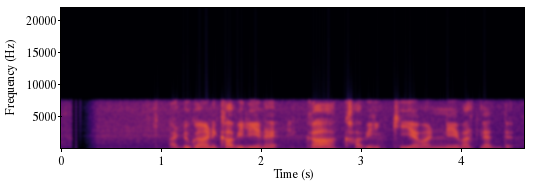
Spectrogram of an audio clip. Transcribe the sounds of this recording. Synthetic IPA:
ɐɖuɡaːnikaʋilijenəekaːkʰaʋikijɐʋanːeːʋat̪næd̪ːə

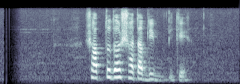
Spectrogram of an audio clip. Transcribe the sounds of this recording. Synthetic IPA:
ʃɔp̚t̪od̪ɔɾʃat̪ab̚d̪ibd̪ike

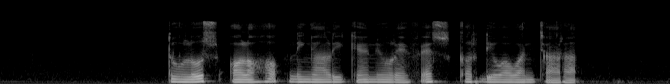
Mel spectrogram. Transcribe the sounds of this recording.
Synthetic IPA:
t̪ulusɔlɔɦɔk̚niŋalikɛnuɾɛfɛ̰skɨrdiwawaɲt͡ʃaɾa

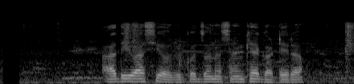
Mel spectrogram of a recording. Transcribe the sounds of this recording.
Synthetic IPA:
ad̪iwasiɦʌɾukod͡zʌnʌsʌŋkʰjaɡʱʌʈeɾʌ

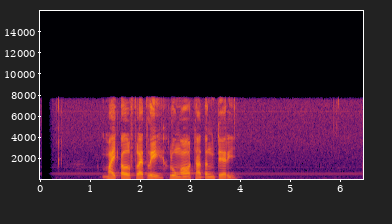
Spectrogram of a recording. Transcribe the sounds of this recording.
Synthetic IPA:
maikəlflɛt̪liluŋɔɖ̥a̤t̪əŋɖ̥ɛɾi

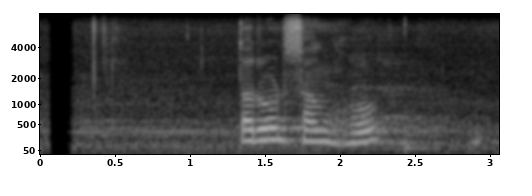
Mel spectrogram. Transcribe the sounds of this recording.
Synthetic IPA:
t̪ʌɾuɽsʌŋɡɦo

